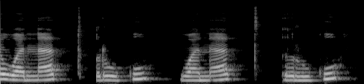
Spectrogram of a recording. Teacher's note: اس کے بعد ہے وَنَتْرُکُ، وَنَتْرُکُ، واو زبر وا، نون زبر نا، وَنَت، تا ساکن ہے اور تا کے اوپر بالکل مخرج کو جما دیں گے، یہاں پہ قلقلہ پیدا بالکل بھی نہیں کریں گے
